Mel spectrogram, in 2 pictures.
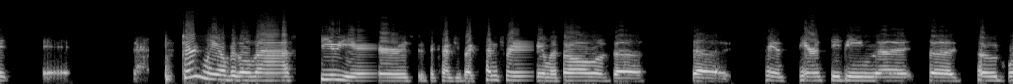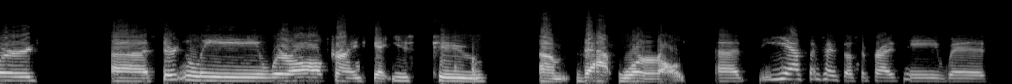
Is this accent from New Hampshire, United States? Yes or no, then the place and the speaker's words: yes; New Hampshire, United States; now in Washington, D.C., United States; I am a native Granite Stater.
